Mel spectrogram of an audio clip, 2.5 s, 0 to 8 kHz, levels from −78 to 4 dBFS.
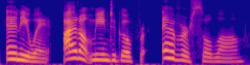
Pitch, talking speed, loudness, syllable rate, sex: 230 Hz, 240 wpm, -20 LUFS, 6.1 syllables/s, female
